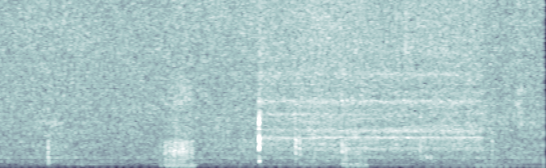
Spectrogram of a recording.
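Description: A cat makes two short, rough, wheezy breaths against a quiet room hiss.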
